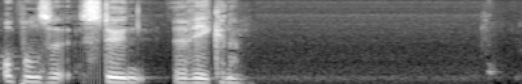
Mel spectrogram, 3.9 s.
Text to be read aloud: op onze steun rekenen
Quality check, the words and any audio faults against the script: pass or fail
pass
